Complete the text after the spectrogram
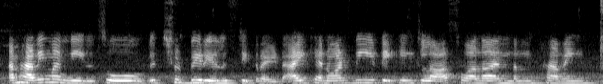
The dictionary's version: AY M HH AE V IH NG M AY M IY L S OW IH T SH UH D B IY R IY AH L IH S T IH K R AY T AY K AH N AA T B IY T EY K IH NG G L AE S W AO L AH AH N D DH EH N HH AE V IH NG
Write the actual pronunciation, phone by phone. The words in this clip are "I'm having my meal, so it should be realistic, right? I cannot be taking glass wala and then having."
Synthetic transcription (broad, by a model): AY M HH AE V IH NG M AY M IY L S OW IH T SH UH D B IY R IY AH L IH S T IH K R AY T AY K AH N AA T B IY T EY K IH NG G L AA S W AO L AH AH N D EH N HH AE V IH NG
